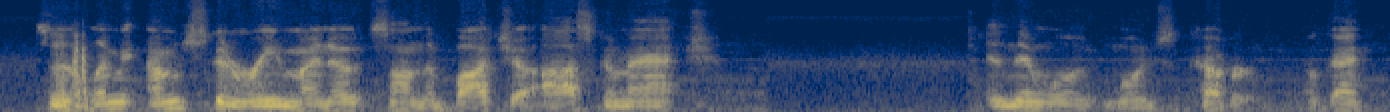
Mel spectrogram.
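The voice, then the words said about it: Strained, fading hoarse voice. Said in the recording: “I'm losing my voice”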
